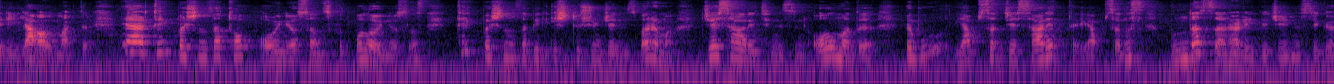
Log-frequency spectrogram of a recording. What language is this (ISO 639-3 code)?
tur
